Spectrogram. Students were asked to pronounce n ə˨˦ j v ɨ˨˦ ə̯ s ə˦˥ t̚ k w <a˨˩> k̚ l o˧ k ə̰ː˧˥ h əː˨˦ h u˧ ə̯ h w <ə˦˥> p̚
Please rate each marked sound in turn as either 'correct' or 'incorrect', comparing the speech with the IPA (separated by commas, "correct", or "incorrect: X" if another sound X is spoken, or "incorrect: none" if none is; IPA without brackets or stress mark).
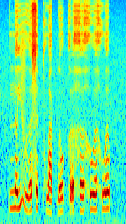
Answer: correct, correct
